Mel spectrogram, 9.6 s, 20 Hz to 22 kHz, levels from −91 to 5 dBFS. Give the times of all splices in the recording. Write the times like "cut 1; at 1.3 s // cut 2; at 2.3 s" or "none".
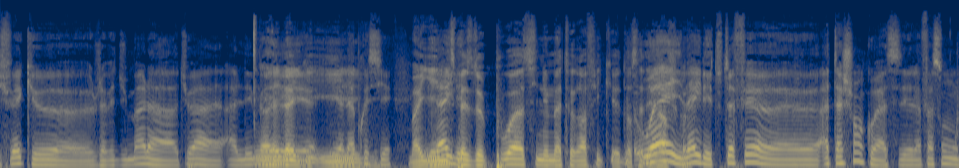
none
